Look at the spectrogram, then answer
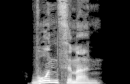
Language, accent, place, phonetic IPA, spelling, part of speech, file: German, Germany, Berlin, [ˈvoːnˌt͡sɪmɐn], Wohnzimmern, noun, De-Wohnzimmern.ogg
- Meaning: dative plural of Wohnzimmer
